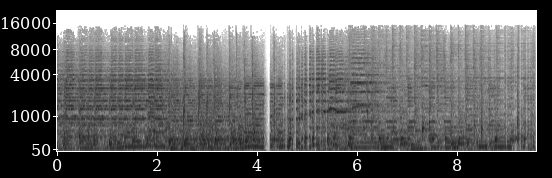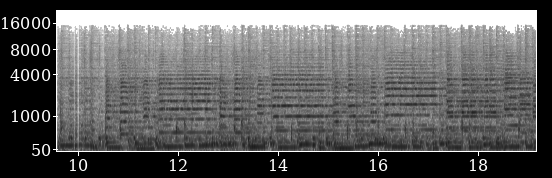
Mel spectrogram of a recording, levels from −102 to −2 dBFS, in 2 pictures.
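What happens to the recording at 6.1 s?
Nothing goes wrong at 6.1 s; the audio plays through that moment intact, with no dropout, click or distortion.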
